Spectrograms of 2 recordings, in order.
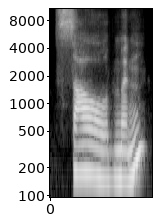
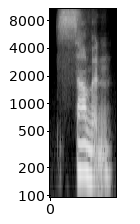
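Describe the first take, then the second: First: Salmon said with the L sounded, SAL-mun; salmon with a clear L, SAL-mun, slowly; wrong salmon. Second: Salmon with a silent L, SAM-un; correct salmon. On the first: Teacher shows the mistaken salmon. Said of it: "so it's not pronounced". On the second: Teacher models the right salmon. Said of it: "it's pronounced". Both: Shown as a demonstration.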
